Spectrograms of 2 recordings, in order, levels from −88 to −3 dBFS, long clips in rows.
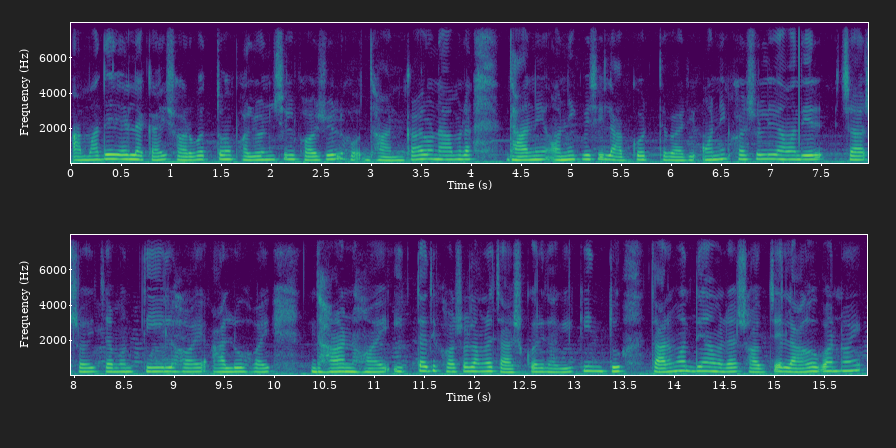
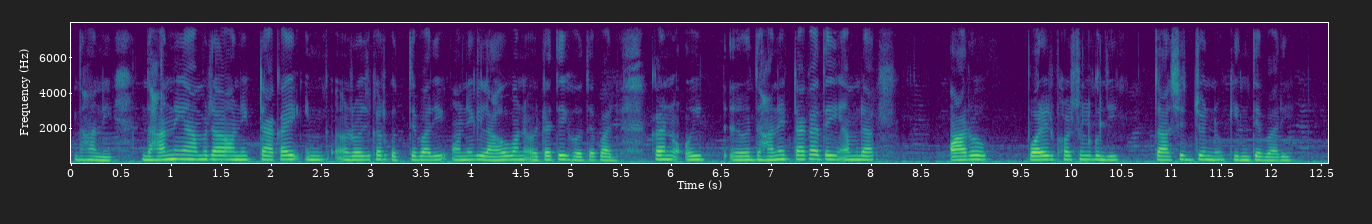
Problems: continuous background conversations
